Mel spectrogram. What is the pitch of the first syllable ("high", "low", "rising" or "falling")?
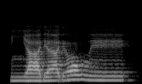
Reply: low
